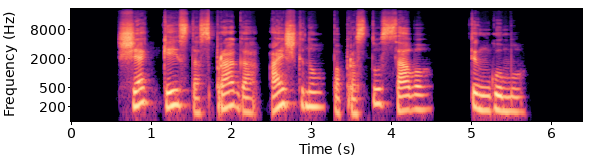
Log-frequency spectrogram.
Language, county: Lithuanian, Panevėžys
